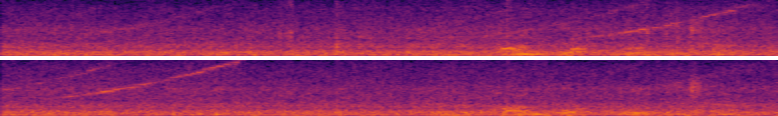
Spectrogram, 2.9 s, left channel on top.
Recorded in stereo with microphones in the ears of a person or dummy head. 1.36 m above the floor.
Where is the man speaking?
5° right (ahead or behind), 3 m.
